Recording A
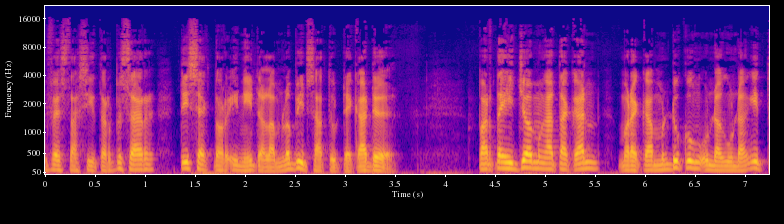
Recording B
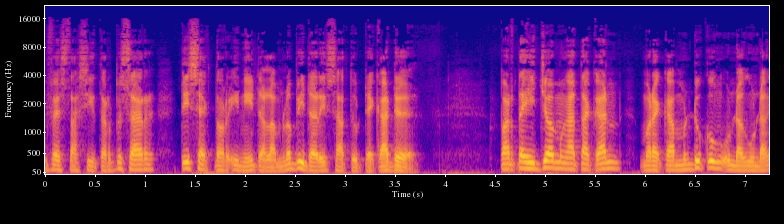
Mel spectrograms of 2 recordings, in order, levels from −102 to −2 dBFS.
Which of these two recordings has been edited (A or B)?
A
